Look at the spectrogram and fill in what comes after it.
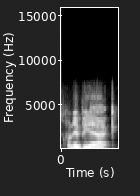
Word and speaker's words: Quinnipiac: Out in Greenville, East Carolina will face Quinnipiac.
